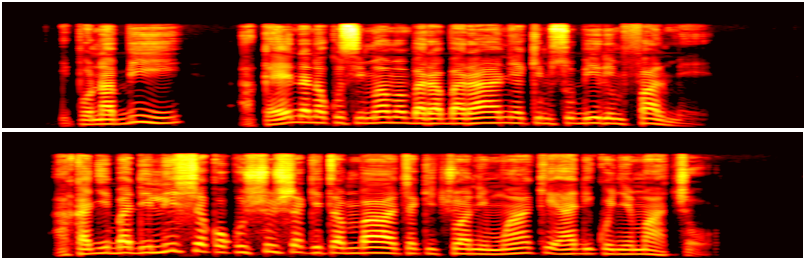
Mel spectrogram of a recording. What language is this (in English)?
Swahili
